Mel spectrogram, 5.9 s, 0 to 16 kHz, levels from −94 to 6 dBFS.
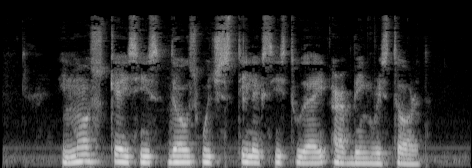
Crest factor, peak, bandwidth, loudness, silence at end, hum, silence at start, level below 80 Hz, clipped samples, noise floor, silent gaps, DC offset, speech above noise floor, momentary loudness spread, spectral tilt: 16 dB; -2 dBFS; 11.5 kHz; -19 LUFS; 0.65 s; none; 0.8 s; -50 dBFS; under 0.1%; -52 dBFS; none; under 0.1%; 34 dB; 7 LU; -7 dB/octave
